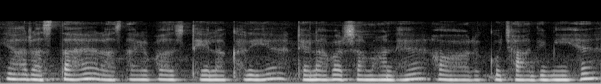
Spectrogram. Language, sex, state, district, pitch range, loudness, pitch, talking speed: Hindi, female, Bihar, West Champaran, 210-230 Hz, -16 LUFS, 215 Hz, 170 wpm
